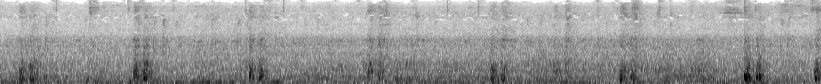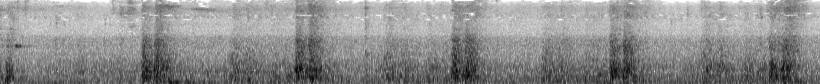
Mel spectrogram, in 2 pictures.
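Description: Local electric train running, with a steady low rumble and its wheels clacking over rail joints about every second and a half, the clacks getting louder from about ten seconds in.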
